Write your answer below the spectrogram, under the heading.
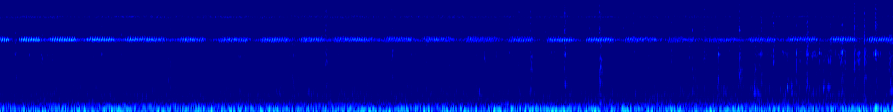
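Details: Grass insects on a night described as beautiful for their song give a steady, high, shimmering trill that carries on unbroken over a low background rumble.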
